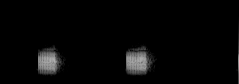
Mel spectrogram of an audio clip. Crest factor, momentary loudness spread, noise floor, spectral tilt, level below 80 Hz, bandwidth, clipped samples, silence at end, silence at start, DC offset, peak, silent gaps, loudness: 22 dB; 10 LU; -82 dBFS; -2.5 dB/octave; under -90 dBFS; 3.4 kHz; under 0.1%; 0.9 s; 0.4 s; under 0.1%; -8 dBFS; none; -27 LUFS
